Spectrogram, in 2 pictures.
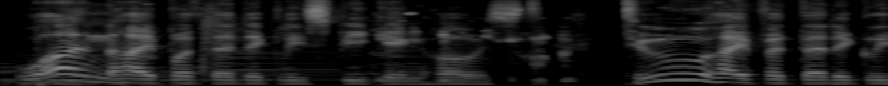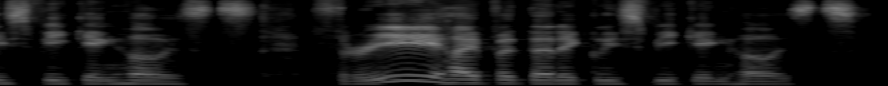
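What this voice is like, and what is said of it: Count von Count vampire voice impression. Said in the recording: “doing the voice ... That was the count from Sesame Street ... friendly Sesame Street vampire”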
